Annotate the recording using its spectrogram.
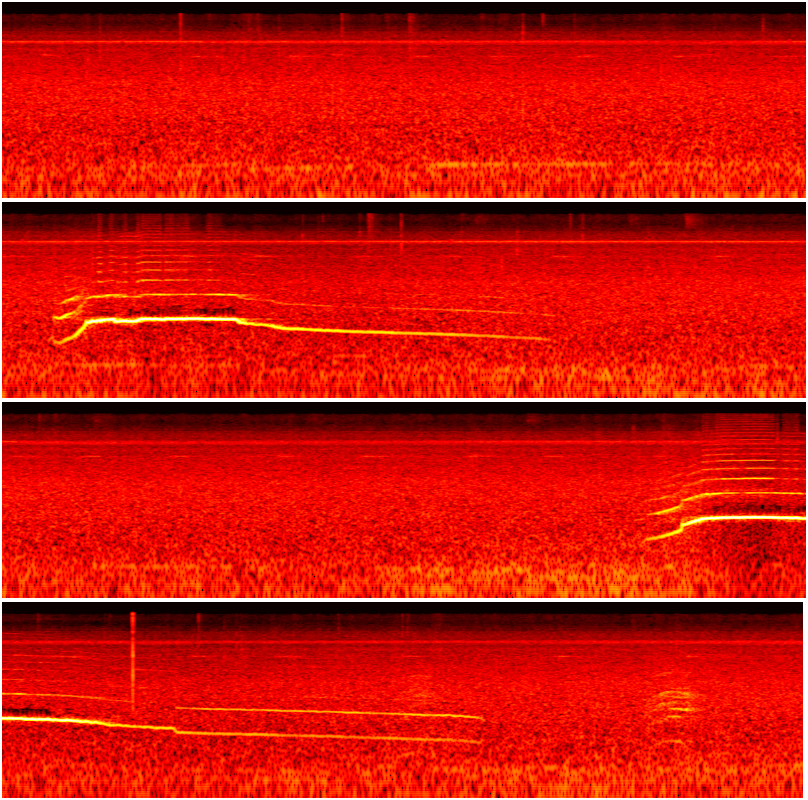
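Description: An animal howling twice, each howl a long call that rises quickly, holds, then slides slowly down in pitch: once about eight seconds in and again near the middle of the second half.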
